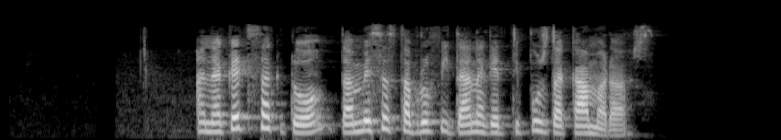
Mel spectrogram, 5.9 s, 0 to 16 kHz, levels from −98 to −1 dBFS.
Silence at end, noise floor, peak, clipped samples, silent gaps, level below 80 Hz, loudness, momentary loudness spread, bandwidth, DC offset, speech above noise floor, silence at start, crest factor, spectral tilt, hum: 1.05 s; -61 dBFS; -4 dBFS; under 0.1%; none; -72 dBFS; -22 LUFS; 8 LU; 8.2 kHz; under 0.1%; 39 dB; 1.45 s; 22 dB; -4.5 dB/octave; none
